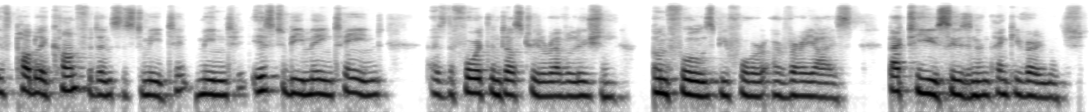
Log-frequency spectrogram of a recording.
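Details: Adult speaker; ordinary speech.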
